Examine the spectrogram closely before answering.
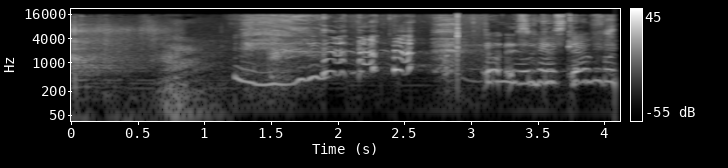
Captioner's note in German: Lautes Lachen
